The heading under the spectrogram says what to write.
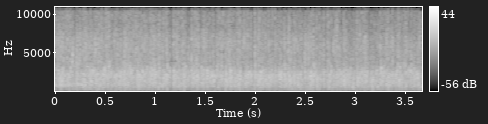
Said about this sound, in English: Where are my claps?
